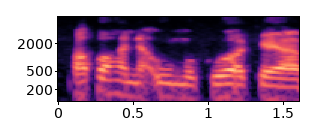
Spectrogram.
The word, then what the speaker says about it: Papahānaumokuākea: It's pronounced the Papahānaumokuākea Marine National Monument.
